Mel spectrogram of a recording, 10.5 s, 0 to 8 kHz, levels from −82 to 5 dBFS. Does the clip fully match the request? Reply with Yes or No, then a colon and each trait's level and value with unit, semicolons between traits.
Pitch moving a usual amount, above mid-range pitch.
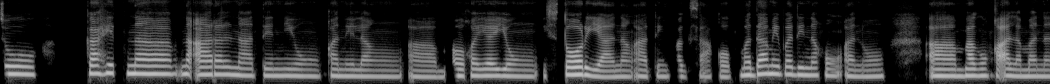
Yes: average, 3.8 semitones; high, 200 Hz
